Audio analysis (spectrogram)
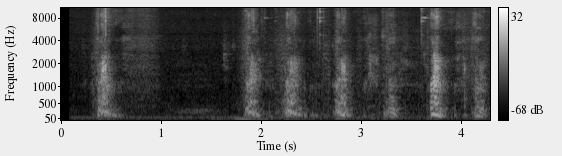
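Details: Small Jack Russell Terrier growling during a daily tug-of-war game: one gruff burst, a short pause, then a run of short, rough growling pulses about every half second.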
